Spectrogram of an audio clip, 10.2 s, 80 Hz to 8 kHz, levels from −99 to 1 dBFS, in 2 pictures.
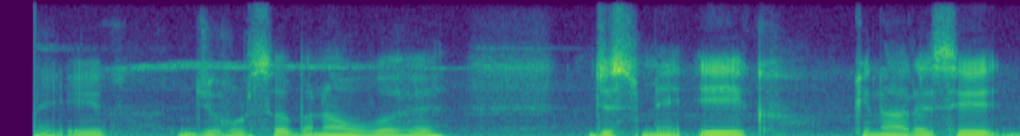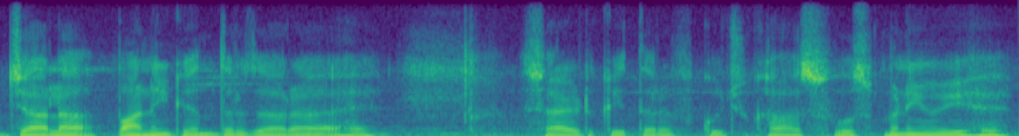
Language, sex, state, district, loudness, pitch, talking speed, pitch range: Hindi, male, Bihar, Gaya, -25 LUFS, 120 Hz, 145 wpm, 110-130 Hz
